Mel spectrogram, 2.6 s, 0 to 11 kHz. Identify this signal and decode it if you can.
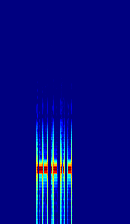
Morse code, heard as a keyed tone, about 50 wpm, 700 Hz. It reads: WAIT
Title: ING Suffix - Top 100 Words with Base Words 50wpm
